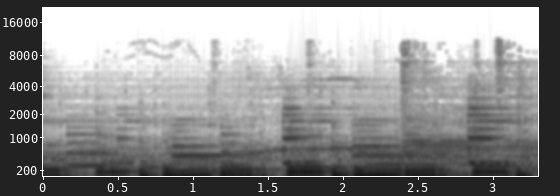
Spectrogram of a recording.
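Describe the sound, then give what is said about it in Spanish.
A loud, bouncy reggaeton beat plays with a steady syncopated kick-and-snare pattern under a repeating synth bassline, no voices, just the groove looping for a few bars. “Y cuando uno escucha eso, yo no sé cómo que el perreo empieza.”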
